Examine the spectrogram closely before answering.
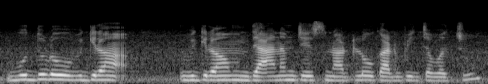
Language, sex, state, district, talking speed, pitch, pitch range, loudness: Telugu, female, Telangana, Mahabubabad, 75 wpm, 200 Hz, 190-210 Hz, -16 LUFS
